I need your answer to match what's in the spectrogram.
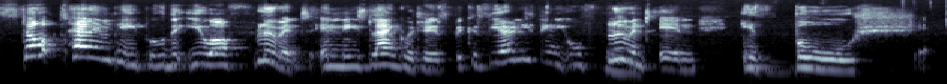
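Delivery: ordinary talk, nothing marked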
